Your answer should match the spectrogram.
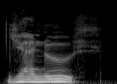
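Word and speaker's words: Jan Hus: Janus, que así se pronuncia Juan de Hus,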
